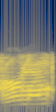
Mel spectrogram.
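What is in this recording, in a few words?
"Roland", English, SPAIN; AirDefence; DCS; Allied Flight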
